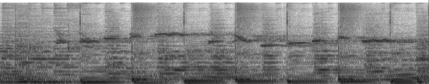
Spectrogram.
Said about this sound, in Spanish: Silbar es solo aire, cosquillas al viento. Si sabes silbar, tú silbarás conmigo. Si sabes silbar, ya tienes un amigo.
